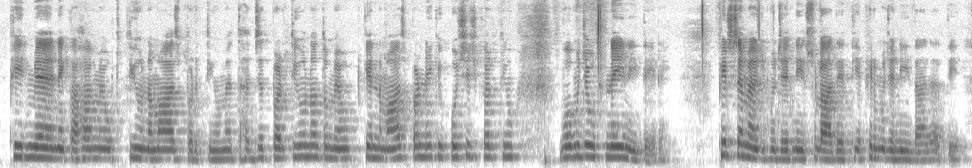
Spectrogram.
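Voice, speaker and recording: A woman's voice: medium pitch, dark tone. A woman telling a personal story in a rambling, earnest way that keeps interrupting itself. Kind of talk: casual storytelling to camera.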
